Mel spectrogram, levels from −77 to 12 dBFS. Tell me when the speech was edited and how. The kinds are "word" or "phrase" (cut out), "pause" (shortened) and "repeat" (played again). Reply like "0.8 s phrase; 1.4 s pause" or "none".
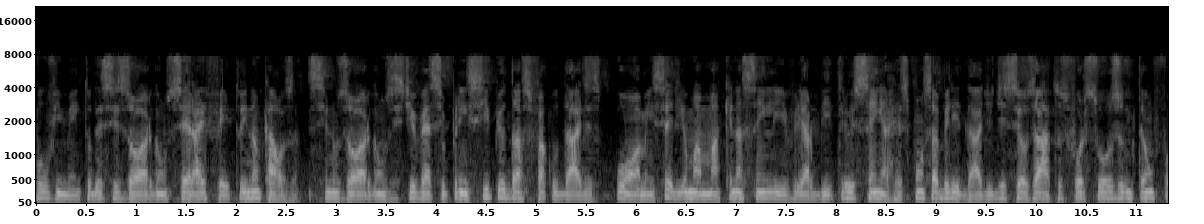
2.7 s pause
